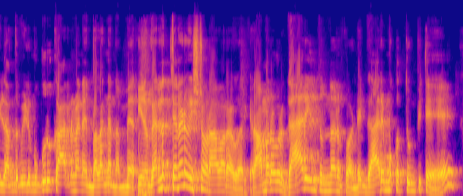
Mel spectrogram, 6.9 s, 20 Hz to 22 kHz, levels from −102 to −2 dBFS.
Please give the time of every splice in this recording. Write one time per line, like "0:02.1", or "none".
0:02.1

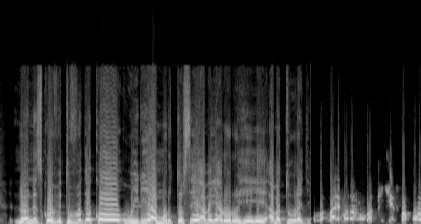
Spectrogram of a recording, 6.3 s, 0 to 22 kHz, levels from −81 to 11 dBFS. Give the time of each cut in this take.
0:04.7

